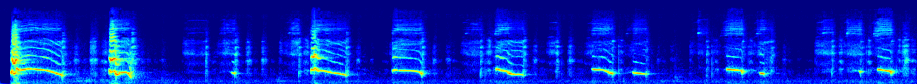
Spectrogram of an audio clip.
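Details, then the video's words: Dog whining indoors, breathing between calls: drawn-out falling whimpers with bright overtones, some rising then dropping, coming in short bursts every two to three seconds with quiet gaps between. "DOGS NOISE SOUNDS BREATHING WHINING"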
